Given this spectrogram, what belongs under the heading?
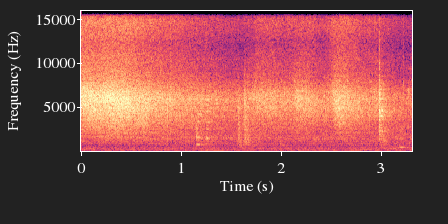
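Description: Spice paste with turmeric frying in a pan as water is poured in, giving a loud, steady sizzling hiss with a few brief spits and crackles.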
